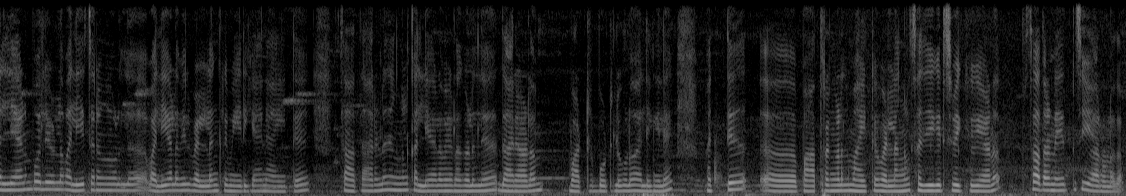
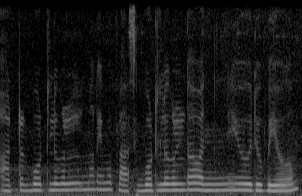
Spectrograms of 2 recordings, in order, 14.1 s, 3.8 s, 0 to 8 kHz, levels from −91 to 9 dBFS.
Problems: low volume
